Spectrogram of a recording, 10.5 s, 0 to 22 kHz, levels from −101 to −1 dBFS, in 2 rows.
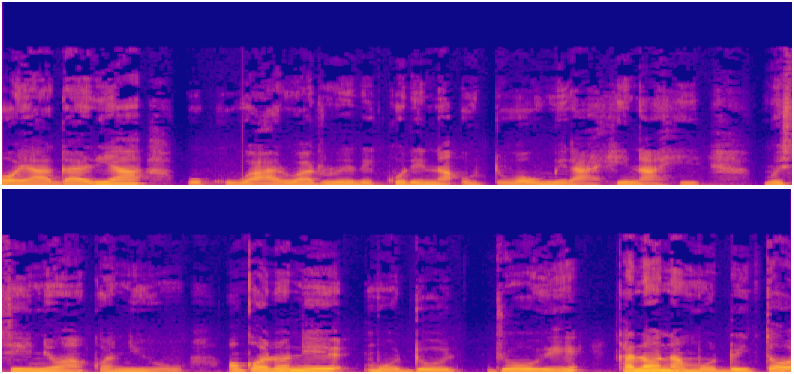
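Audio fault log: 1.61 s repeated buffer: new audio arrived late, so a 1.45 ms slice of speech, which fits a 64-sample buffer, plays twice. So short a repeat sounds like a click. On a spectrogram it shows as a thin vertical line, and the waveform has a sudden step.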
